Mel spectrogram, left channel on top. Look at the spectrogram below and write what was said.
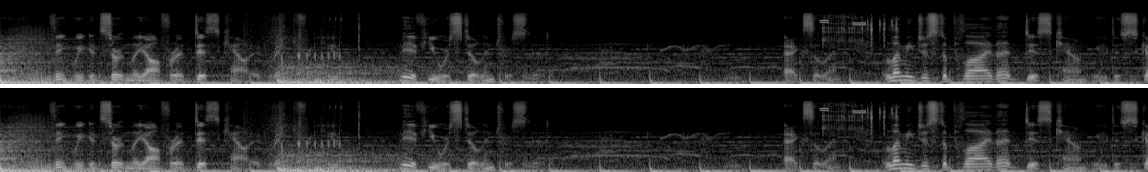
think we can certainly offer a discounted rate for you, if you were still interested. Excellent. Let me just apply that discount we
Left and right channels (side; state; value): both; identical; correlation 1.00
